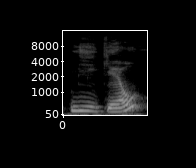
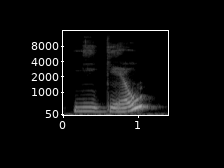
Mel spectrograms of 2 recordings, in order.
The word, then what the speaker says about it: Miguel: Das heißt Miguel Thelma. Miguel Thelma. Okay? Bei Miguel ist dieser U stumm.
